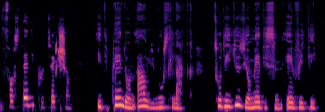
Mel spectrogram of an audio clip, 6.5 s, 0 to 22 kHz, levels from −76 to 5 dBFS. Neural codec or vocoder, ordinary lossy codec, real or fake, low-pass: none; none; real; none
